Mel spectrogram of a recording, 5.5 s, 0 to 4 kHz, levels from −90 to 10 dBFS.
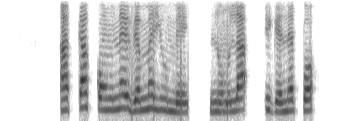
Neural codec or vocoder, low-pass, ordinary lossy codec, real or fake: codec, 24 kHz, 0.9 kbps, WavTokenizer, medium speech release version 1; 3.6 kHz; Opus, 16 kbps; fake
